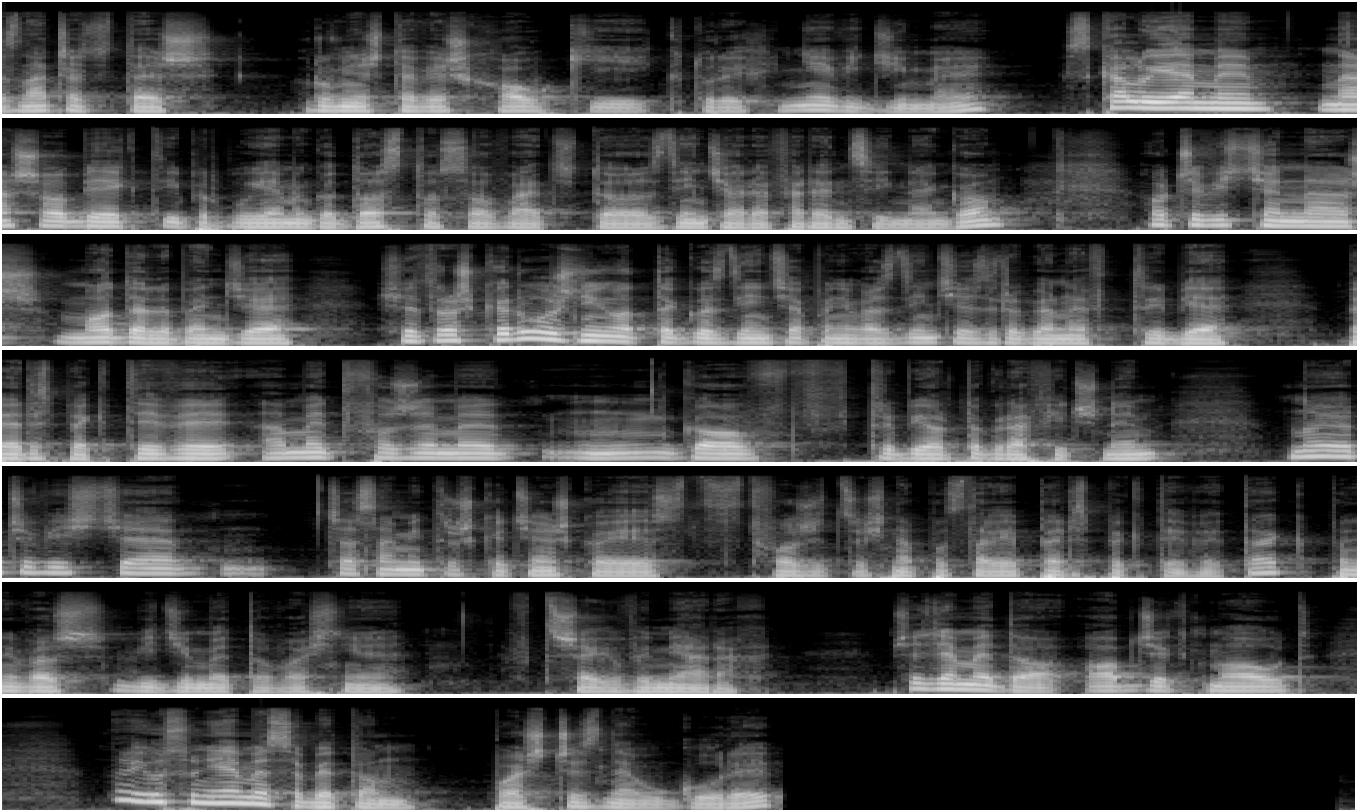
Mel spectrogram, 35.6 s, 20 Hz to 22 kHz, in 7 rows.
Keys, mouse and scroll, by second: 0.4 click, 1.1 click, 1.4 click, 3.2 s, 3.8 click, 3.9 s, 6.8 g, 10.4 s, 13.6 click, 14.9 s, 18.5 Tab, 21.8-23.3 scroll up 1, 23.5 middle click, 24.1-25.2 scroll down 11, 25.0 scroll up 4, 25.8 shift+middle click, 27.4 click, 28.0 middle click, 30.8 Tab, 33.3 Delete, 35.1 shift+middle click, 35.3 click.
